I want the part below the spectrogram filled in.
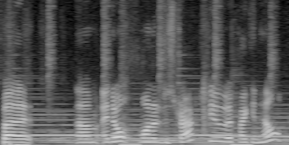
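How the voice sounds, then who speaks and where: A woman's voice: high-pitched, normal speed, natural voice. A woman voicing an eager, apologetic female computer program in a visual novel, chatty and a little hesitant. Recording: music playing clearly behind.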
